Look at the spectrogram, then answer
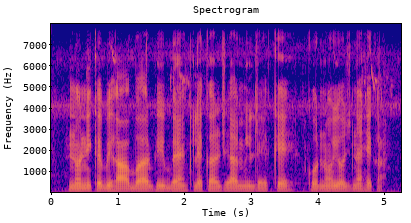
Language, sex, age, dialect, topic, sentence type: Chhattisgarhi, male, 18-24, Central, banking, question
